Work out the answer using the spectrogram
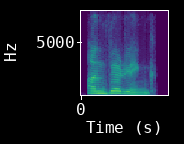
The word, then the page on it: unvarying: Indian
